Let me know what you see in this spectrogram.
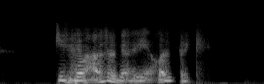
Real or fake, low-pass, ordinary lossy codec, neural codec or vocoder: fake; 7.2 kHz; MP3, 64 kbps; codec, 16 kHz, 0.5 kbps, FreqCodec, smaller model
